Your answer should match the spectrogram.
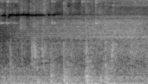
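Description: A pet scrabbling at a couch and on a wooden floor: irregular soft knocks and scuffs, bunched in the middle.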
